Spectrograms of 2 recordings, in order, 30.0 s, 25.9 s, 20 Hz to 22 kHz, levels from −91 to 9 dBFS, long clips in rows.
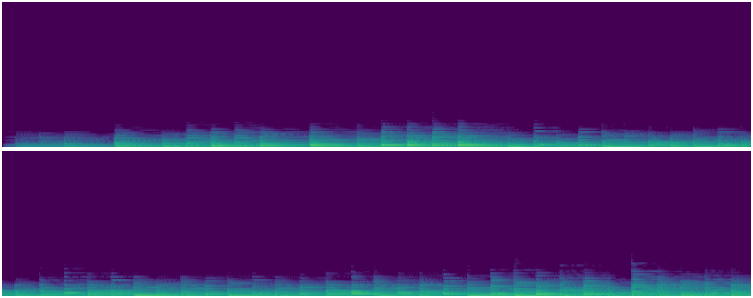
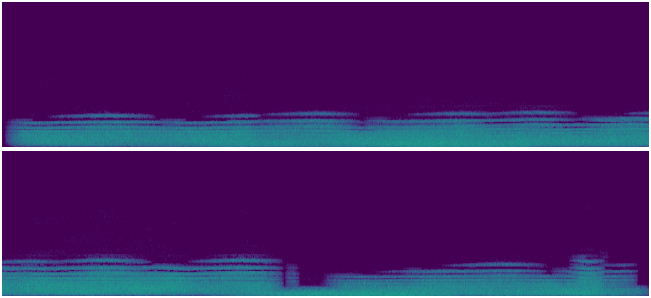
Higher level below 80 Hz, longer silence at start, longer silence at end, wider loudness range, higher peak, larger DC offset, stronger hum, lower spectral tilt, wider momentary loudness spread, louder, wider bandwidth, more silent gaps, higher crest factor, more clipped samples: first, -46 dBFS vs -82 dBFS; about the same, 0.25 s vs 0.15 s; about the same, 0 s vs 0.05 s; about the same, 5 LU vs 4 LU; first, -12 dBFS vs -20 dBFS; neither; neither; first, -13 dB/octave vs -4.5 dB/octave; first, 8 LU vs 5 LU; first, -28 LUFS vs -36 LUFS; second, 3.8 kHz vs 15.5 kHz; neither; about the same, 16 dB vs 16 dB; neither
